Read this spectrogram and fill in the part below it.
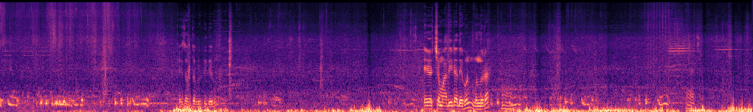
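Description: Champion Madrasi pigeons in a loft, soft throaty coos and rustling wings close by, someone talking over them through most of the stretch.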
